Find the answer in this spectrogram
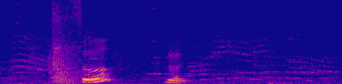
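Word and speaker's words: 서른: सो रन।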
